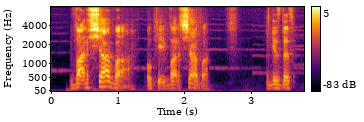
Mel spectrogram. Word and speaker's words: Warszawa: Warszawa. Warszawa. Okay, Warszawa. I guess that's actually easier to pronounce.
